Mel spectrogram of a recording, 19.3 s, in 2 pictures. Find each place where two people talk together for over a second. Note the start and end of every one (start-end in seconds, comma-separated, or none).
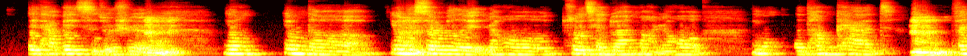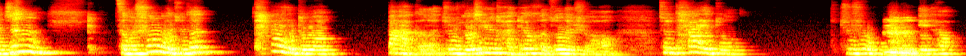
none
